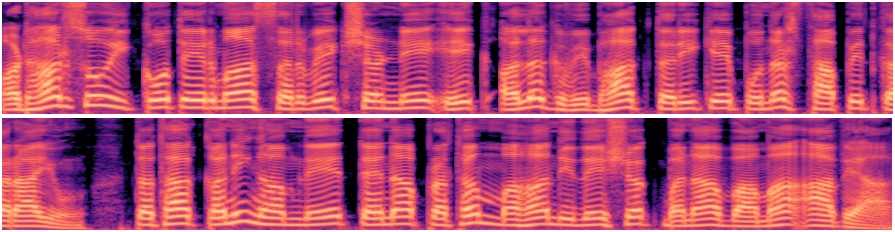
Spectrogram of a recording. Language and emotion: Gujarati, neutral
